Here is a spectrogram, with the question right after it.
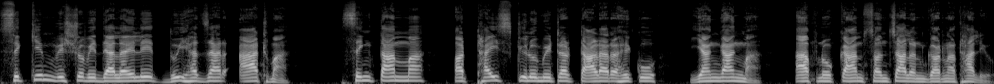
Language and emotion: Nepali, neutral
